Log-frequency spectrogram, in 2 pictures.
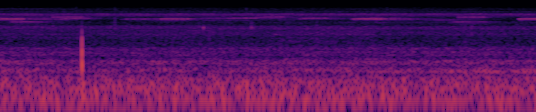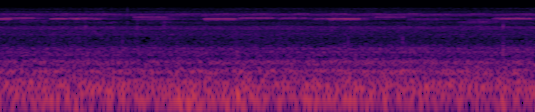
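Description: Night insects chirping in a steady chorus of short high-pitched pulses, about two a second, with one sharp pop from the wood campfire about half a second in.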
